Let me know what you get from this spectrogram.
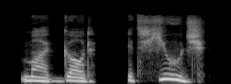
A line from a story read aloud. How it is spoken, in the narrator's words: Vishal exclaimed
